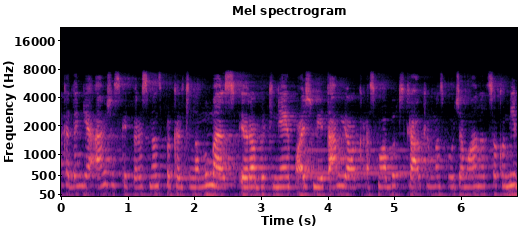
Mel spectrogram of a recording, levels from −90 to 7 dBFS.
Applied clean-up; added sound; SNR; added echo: none; Wind instrument, woodwind instrument; 20 dB; reverberation time 0.8 s.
